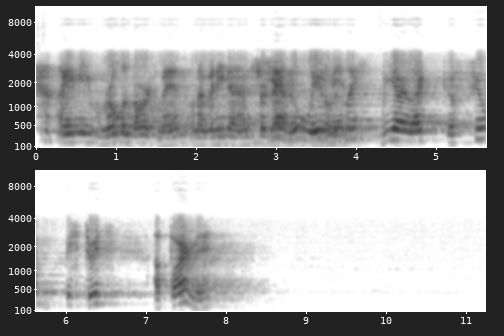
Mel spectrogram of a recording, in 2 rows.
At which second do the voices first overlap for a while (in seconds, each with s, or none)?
2.7 s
